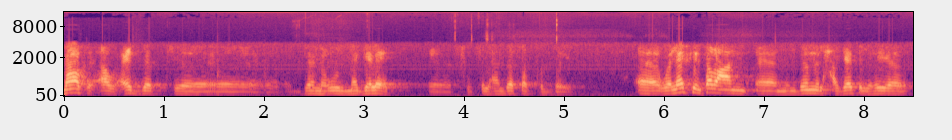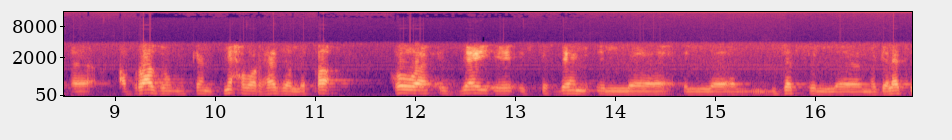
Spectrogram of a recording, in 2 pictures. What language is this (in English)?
Arabic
